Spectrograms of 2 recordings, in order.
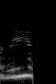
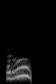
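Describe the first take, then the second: First: The letter is said with an 'i' vowel. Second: The letter is said with a 'u' vowel. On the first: This is how people in North India say it. "उत्तर भारत में री" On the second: This is how people in South India say it. "दक्षिण में रू बोलते हैं"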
